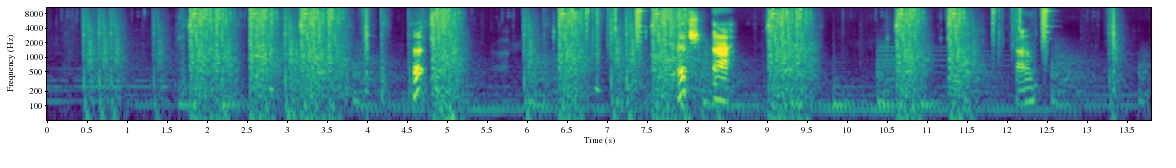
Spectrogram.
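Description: A pistol fires in sharp, repeated shots.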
